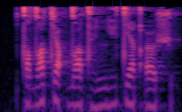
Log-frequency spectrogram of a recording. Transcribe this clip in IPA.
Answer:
tʊdˤi tʏʔdˤetə̤ ʎe̤ tiqʼuʃ

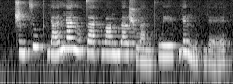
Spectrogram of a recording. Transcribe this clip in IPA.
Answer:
ʈ͡ʂə˧˥nt͡su˥pʰjä˧˥ljä˥ lu˥t̪ä˥kwɑ˥ŋɻä˥ ʂwa˨˩npʰwe˥ɪ̯ pjɛ˥˩nn̪ɤ˩pjɛ˨˩˦

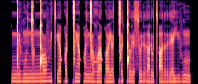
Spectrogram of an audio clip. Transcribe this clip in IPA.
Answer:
ŋ͡ǃɪvũŋ͡ǀu ŋ͡ǃɔ vitʼiqʷi ǀĩ qʷĩŋ͡ǀəʁʷɜqʷɪ jɜǀəǃʊ ɾəsʊrɑ ɾʊtʼɑ rɛji vũ

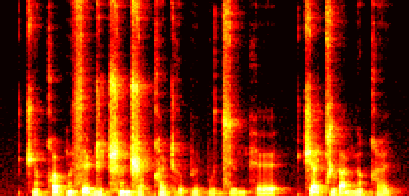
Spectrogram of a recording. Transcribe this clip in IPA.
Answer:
t͡ʃə̃˨ qʰṵ˦pə̃˦sɛ̰˦ ɖɪ˨ʈ͡ʂʰə̃˦ɖ͡ʐø˨ qʰɪ˦ɖʱə̰˨ pø˦pʊ˨ d͡zø˨ŋhɛ̰˦ | t͡ʃa̰˦t͡ɕu˨ɽa̰˨ŋã˦ qʰɪ˨

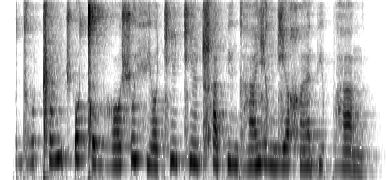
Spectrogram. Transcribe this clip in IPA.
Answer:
dʱuǁuŋt͡ʃʼo ǀɪbʱɔʃu fʲɔt͡ɕĩ t͡ɕĩʈ͡ʂʰa pʲẽɡʱãʑoŋ ʑeχɛ̃pʲɔ bʱaŋ

